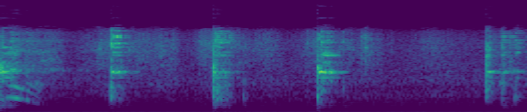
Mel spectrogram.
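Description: Concrete cinder block slammed down onto a golf ball on brick paving, five sharp strikes about a second apart with a long gap before the last, each with a brief ring. The ball holds and does not break.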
